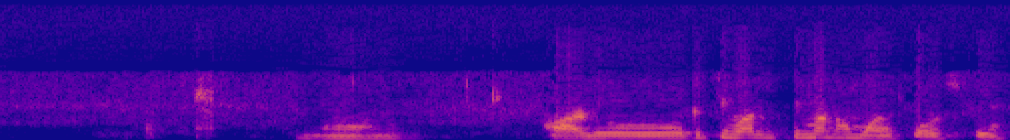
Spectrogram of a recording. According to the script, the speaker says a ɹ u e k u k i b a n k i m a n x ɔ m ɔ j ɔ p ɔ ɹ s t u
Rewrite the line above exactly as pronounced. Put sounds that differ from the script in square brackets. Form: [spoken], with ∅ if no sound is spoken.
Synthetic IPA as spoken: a ɹ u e [t] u k i [m] a n k i m a n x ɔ m ɔ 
